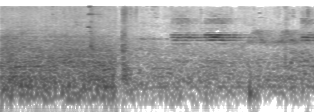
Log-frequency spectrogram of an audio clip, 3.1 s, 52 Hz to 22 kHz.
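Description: Steady, noisy street traffic with cars, electric bikes and motorbikes rumbling past, a broad continuous wash of engine and road noise, with brief high electronic whines and a faint horn-like tone cutting through, on a road about 300 metres from Heping Gate.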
